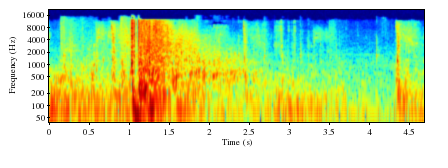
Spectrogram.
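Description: Wooden walls are quickly built with sharp thuds.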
